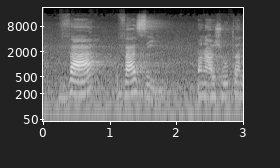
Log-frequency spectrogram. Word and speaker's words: vas-y: Regardez, parle-en, vas-y. Le S est prononcé comme Z en raison de la voyelle, en raison du son de voyelle que vous avez ensuite.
